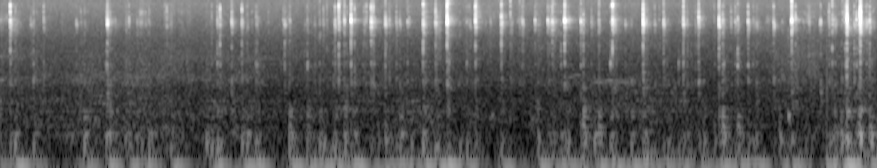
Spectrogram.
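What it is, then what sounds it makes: Plastic computer keyboard being typed on. Long nails and fingertips type steadily on a compact, low-profile white plastic computer keyboard. The keys give a rapid stream of light, bright clicks and taps over a steady low hum.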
